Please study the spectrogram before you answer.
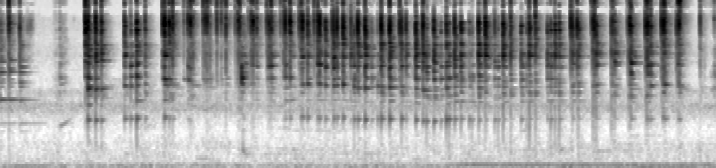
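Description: A clear glass bottle partly filled with water, first upright and then held sideways, is tapped rapidly with long nails. The taps give a quick run of short, bright, ringing clicks with a glassy high tone that fades almost at once, over a faint steady low hum.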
